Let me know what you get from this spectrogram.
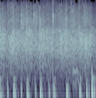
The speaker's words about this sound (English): Okay, let's give one more round of applause. Continue applause.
